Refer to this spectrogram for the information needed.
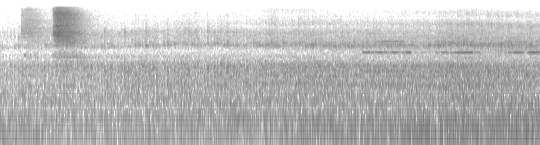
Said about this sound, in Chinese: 一直有大卡车经过。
